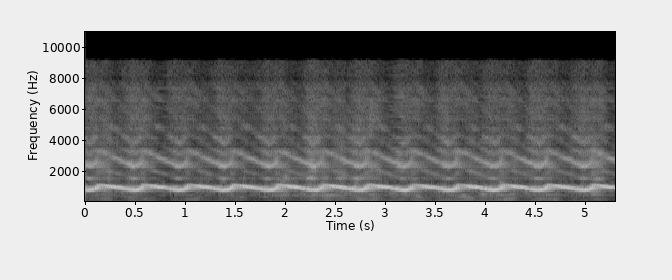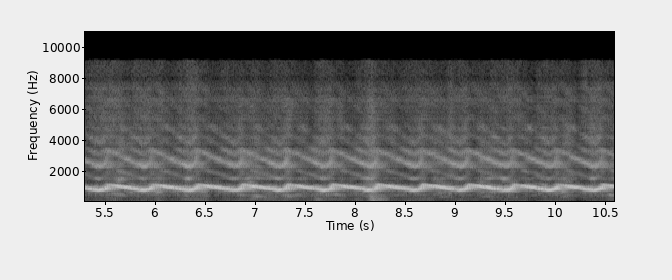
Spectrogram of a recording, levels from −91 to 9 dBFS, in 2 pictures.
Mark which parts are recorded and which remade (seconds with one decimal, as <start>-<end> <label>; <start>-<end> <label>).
0.0-10.6 remade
